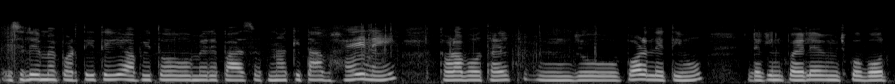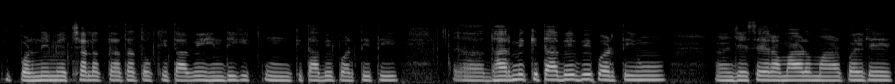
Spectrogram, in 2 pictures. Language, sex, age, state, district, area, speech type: Hindi, female, 30-45, Uttar Pradesh, Varanasi, rural, spontaneous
